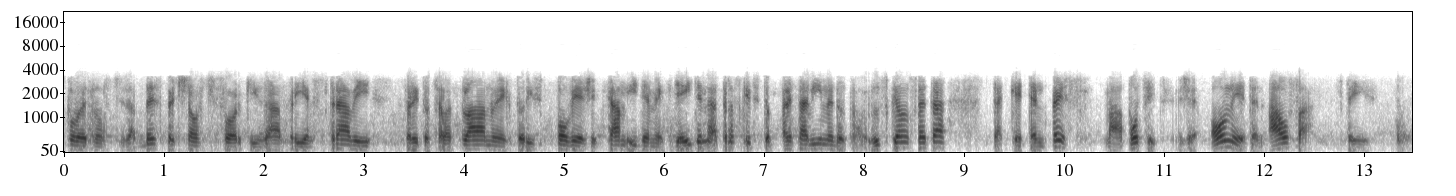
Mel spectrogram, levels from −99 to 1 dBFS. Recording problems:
phone-call audio; poor line
wind in the background; faint; throughout; 25 dB below the speech

